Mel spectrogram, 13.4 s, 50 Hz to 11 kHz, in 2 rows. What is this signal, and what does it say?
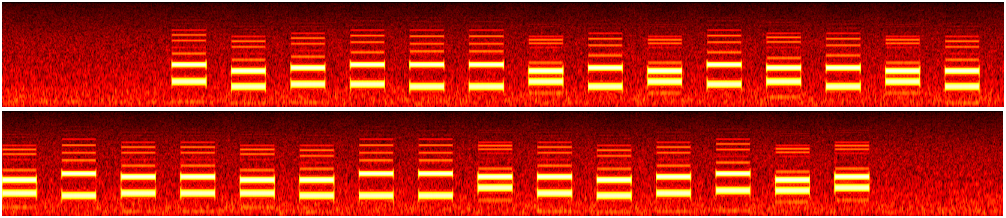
DTMF, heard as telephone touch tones, dialled by machine, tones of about 230 ms. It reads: 91563372768271435541330515970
